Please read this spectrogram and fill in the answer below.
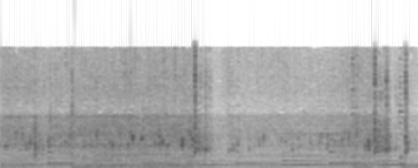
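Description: Background music with held notes over fried rice sizzling in a large steel wok, with a couple of brief scrapes of the metal spatula against the pan.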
